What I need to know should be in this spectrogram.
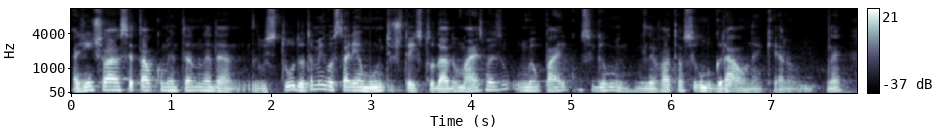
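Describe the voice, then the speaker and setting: Talking very fast with hardly any pauses, a man speaks at a medium pitch. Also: ordinary pitch variation. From rural Rio Grande do Sul, Brazil (German colony area). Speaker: sales manager at recycling software company. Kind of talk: casual interview. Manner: halting, repeats words.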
